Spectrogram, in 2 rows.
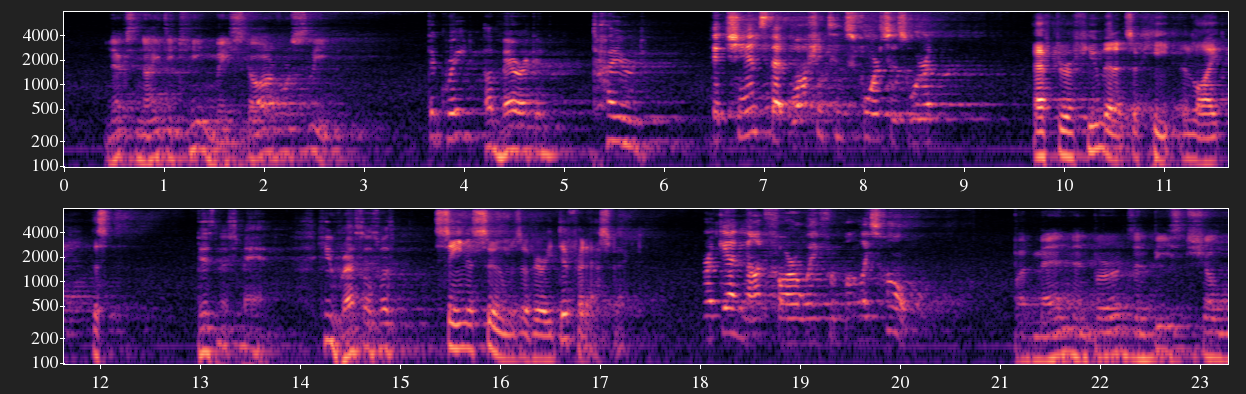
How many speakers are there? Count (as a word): four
